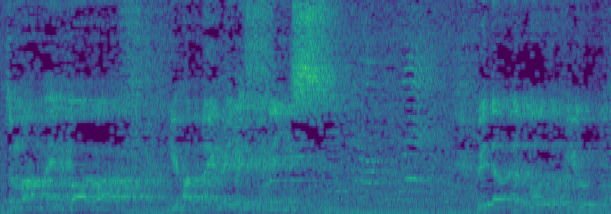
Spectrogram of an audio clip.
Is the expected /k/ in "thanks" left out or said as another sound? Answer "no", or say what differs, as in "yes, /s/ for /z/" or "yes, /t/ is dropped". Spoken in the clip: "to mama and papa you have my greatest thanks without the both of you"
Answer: yes, /k/ is dropped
